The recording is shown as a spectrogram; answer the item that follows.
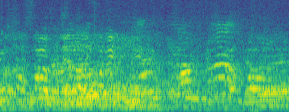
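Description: Several voices talking over one another: spectators chattering at a football match.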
